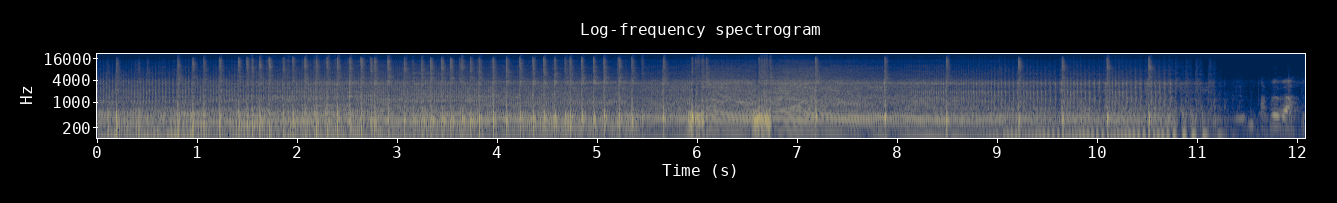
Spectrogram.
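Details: New 350 two-stroke motorcycle on its very first start, on choke: rough, uneven popping with bursts of revs that stumbles and dies. The engine is fully flooded (engorgée) and running rich.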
